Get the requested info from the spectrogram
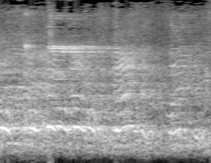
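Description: Coaches and spectators shouting in a gym during a wrestling bout, with a single thud about half a second in as the wrestlers hit the mat.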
